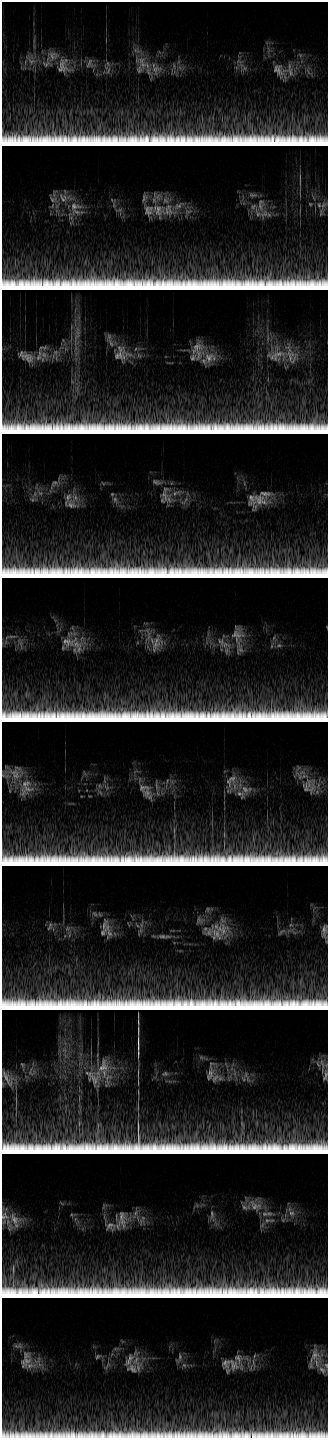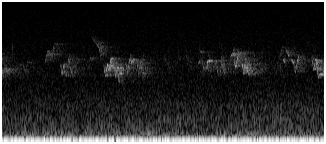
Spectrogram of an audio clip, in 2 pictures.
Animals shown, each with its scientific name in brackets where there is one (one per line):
Ovenbird (Seiurus aurocapilla)
Black-and-white Warbler (Mniotilta varia)
Wood Thrush (Hylocichla mustelina)
Red-eyed Vireo (Vireo olivaceus)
